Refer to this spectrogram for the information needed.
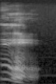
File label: Hurt; OpenClonk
